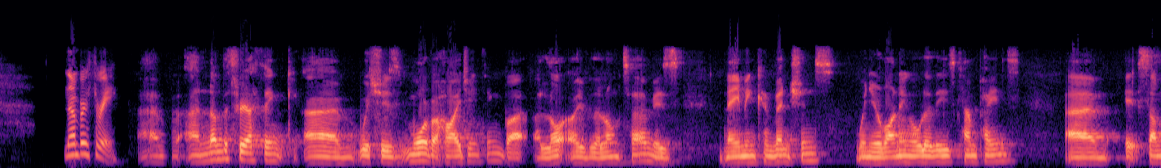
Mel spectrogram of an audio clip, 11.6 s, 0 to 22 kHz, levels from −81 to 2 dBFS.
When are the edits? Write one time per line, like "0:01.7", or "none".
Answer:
0:01.3
0:05.3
